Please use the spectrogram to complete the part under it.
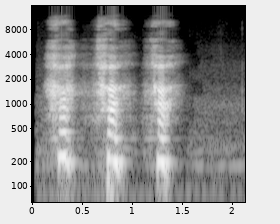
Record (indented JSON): {
  "exhalation_length": "2.1 s",
  "exhalation_amplitude": 22826,
  "exhalation_signal_mean_std_ratio": 0.43,
  "survey_phase": "beta (2021-08-13 to 2022-03-07)",
  "age": "18-44",
  "gender": "Female",
  "wearing_mask": "No",
  "symptom_none": true,
  "smoker_status": "Never smoked",
  "respiratory_condition_asthma": false,
  "respiratory_condition_other": false,
  "recruitment_source": "REACT",
  "submission_delay": "1 day",
  "covid_test_result": "Negative",
  "covid_test_method": "RT-qPCR",
  "influenza_a_test_result": "Negative",
  "influenza_b_test_result": "Negative"
}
